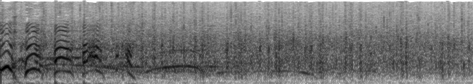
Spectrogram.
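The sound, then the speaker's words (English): An audience claps steadily for a few seconds, with a few brief cheers at the start; the applause is moderate and thins out slightly toward the end. “Boy, for as hard as I'm working, that was a real mediocre hand clap.”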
